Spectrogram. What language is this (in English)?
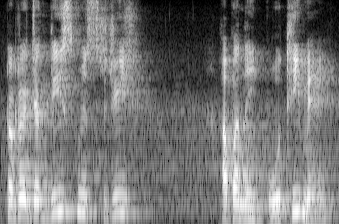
Maithili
